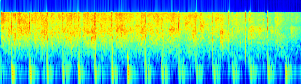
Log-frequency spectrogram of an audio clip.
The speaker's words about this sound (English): We've got a few minutes for questions, but I'd just like to give a round of applause to our panelists.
